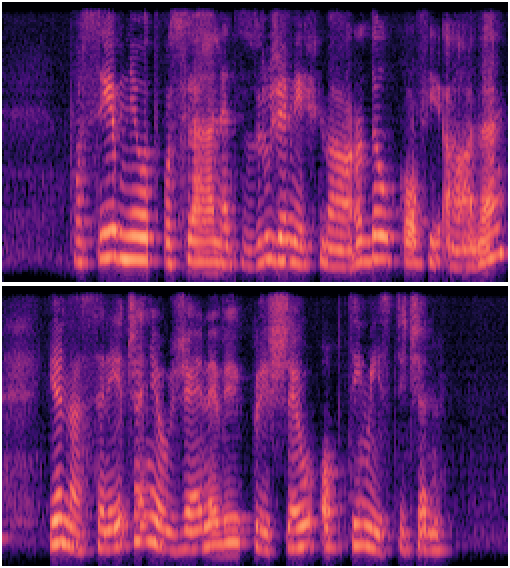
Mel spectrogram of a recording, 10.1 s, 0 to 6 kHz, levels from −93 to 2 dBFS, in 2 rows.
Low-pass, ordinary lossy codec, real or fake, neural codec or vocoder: 5.4 kHz; none; fake; codec, 16 kHz, 2 kbps, X-Codec, HuBERT features, trained on balanced general audio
